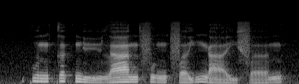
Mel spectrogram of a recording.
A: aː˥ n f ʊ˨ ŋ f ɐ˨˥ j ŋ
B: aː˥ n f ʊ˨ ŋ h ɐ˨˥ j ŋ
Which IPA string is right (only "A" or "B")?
A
